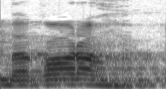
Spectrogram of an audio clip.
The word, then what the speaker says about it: Baqarah: berhenti juga di sini pertanyaannya Kenapa kita membacanya Baqarah nah ini yang bulat seperti ini Kenapa dibaca ha ya karena kita berhenti kalau kita melanjutkan maka akan menjadi ta sebagaimana semula contoh yang pertamaahu baqor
